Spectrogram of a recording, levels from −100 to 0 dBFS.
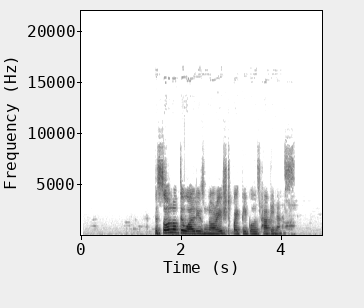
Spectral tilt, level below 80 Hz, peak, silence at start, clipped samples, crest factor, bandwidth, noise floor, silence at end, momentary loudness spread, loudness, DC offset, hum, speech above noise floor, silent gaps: -6.5 dB/octave; -64 dBFS; -2 dBFS; 1.5 s; under 0.1%; 20 dB; 8.6 kHz; -72 dBFS; 0.6 s; 14 LU; -19 LUFS; under 0.1%; none; 53 dB; none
